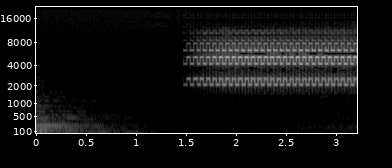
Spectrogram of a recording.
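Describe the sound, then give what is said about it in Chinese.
A mobile phone ringtone sounds as a steady, bright, high-pitched tone that pulses rapidly and evenly. It starts abruptly after a low, fading sound and then holds at a constant loudness. “手机铃声响起的时候”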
